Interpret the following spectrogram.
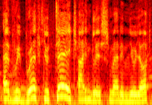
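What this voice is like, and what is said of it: Put-on English accent. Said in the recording (French): “Je vais essayer de le dire avec l'accent.”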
